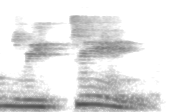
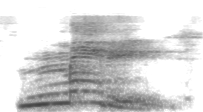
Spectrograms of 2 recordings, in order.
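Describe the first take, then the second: First: The stress is on the second syllable. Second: The stress is on the first syllable. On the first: The speaker calls it wrong. "No decimos I love meeting" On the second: The speaker calls it right. "El estrés va en meet"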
